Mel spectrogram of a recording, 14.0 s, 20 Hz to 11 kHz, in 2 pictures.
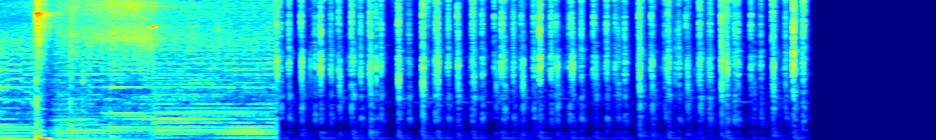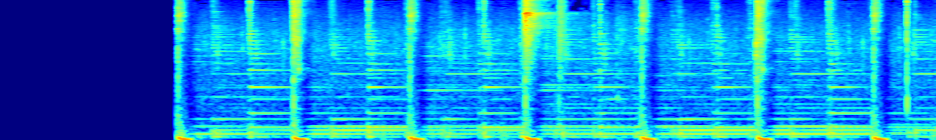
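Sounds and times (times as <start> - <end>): music: 0.0 - 2.1, 8.4 - 14.0
rapid keyboard typing: 2.1 - 6.1.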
